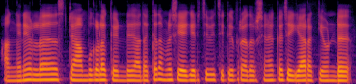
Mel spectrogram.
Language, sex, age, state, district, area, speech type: Malayalam, female, 45-60, Kerala, Kozhikode, urban, spontaneous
